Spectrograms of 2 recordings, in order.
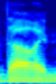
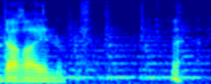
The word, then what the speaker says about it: Daraen: J'ai tendance à prononcer ça Daren, mais c'est Daraen.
